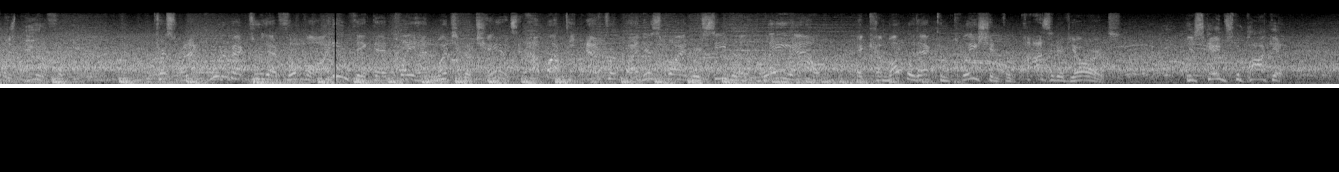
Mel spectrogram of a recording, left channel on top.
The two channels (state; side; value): silent; right; digital silence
